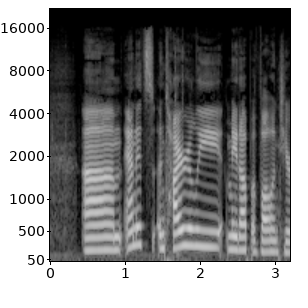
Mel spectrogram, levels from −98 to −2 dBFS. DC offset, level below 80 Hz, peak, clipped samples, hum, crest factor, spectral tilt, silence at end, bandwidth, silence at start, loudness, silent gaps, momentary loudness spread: under 0.1%; -56 dBFS; -6 dBFS; under 0.1%; none; 18 dB; -4 dB/octave; 0 s; 16.5 kHz; 0.45 s; -24 LUFS; none; 6 LU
